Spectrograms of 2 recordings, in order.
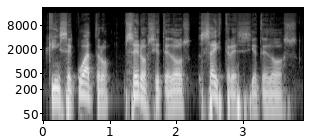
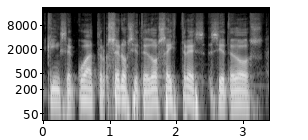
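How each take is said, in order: First: It is said slowly, number by number. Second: It is said at normal, quicker speed.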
